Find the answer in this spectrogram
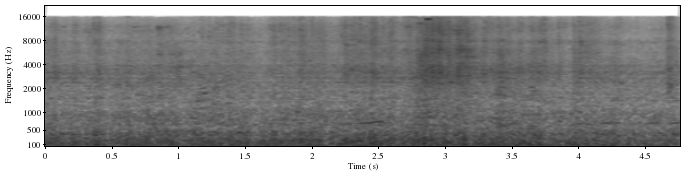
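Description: Express passenger train pulling slowly into the platform, with a steady low rumble of coach wheels running on the rails.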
